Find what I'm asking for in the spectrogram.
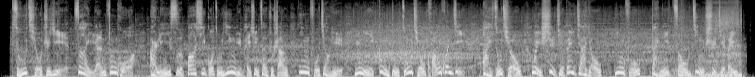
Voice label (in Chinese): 稳重男声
